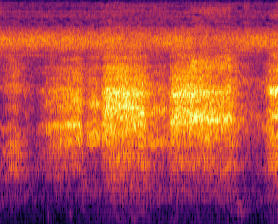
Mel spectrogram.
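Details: Scarlet, red-and-green and blue-and-yellow macaws gathered by the hundreds at a clay lick on the Rio Tambopata, Peru, with other parrots present: a dense, continuous harsh squawking chorus of many overlapping raucous calls, swelling and fading.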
